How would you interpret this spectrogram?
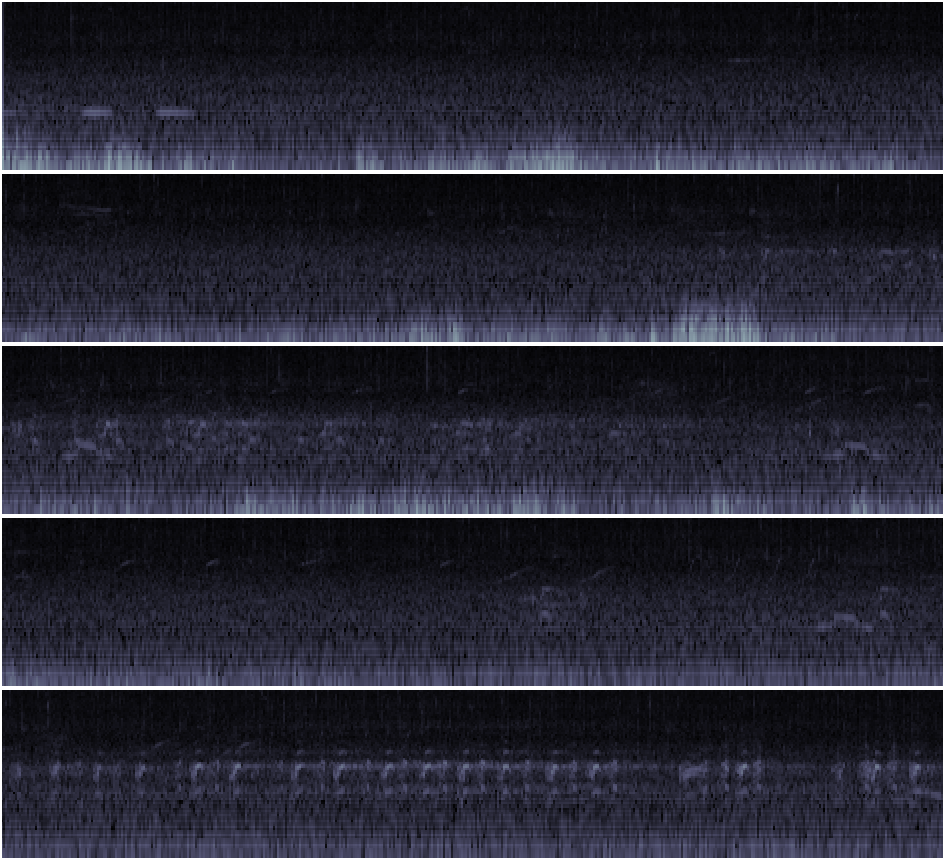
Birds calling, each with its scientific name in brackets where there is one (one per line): Red-winged Blackbird (Agelaius phoeniceus)
Common Grackle (Quiscalus quiscula)
Mourning Dove (Zenaida macroura)
Canada Goose (Branta canadensis)
Northern Cardinal (Cardinalis cardinalis)
Blue Jay (Cyanocitta cristata)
